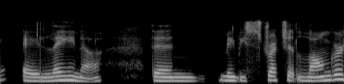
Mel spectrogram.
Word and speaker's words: Elena: So if you want it to sound like Elena, then maybe stretch it longer so they can hear that it's Elena.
